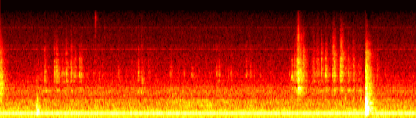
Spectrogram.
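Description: A steady low hum with a few scattered sharp clicks, the loudest about seven seconds in.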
